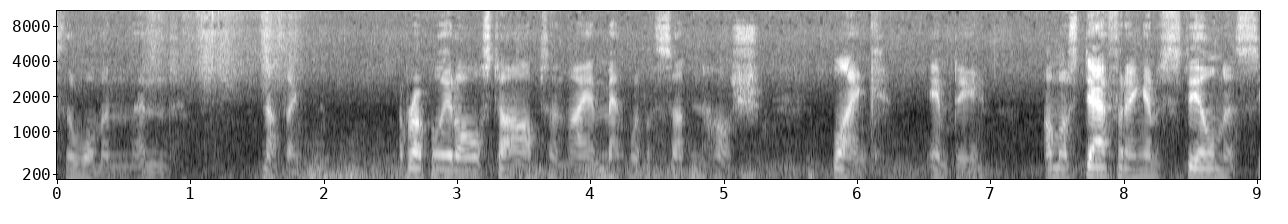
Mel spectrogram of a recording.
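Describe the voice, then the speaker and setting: Expressive man narrating over clear background noise. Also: mid-range voice. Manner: expressive, sweary commentary between read passages. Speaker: gaming video host reading a visual novel aloud. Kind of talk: dramatic first-person narration with blunt reaction asides.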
